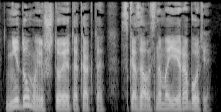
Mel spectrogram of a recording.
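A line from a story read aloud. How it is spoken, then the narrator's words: Sharp reply. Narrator (Russian): резко ответила Суслова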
